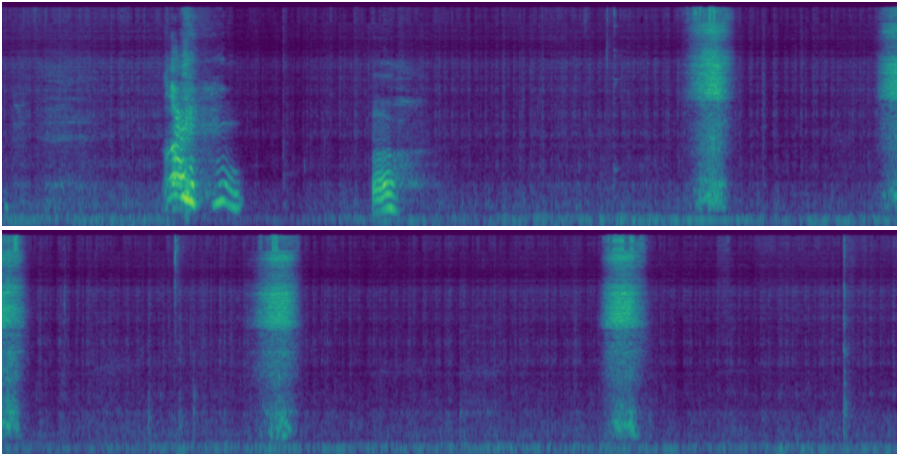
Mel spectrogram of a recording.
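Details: Sneeze while leaning over steam, then nose blowing into a bandana: a voiced sneeze with a smaller follow-up, then four short hissing nose blows into cloth.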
